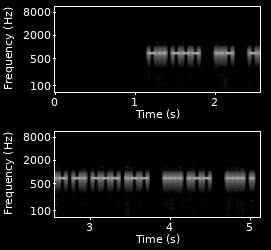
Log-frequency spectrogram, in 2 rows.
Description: Morse code, heard as a keyed tone, about 40 wpm, 700 Hz. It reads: DO U KNOW HW HE
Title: Sentences from Top 300 Words and Abbreviations 40wpm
